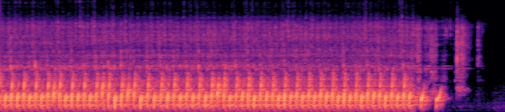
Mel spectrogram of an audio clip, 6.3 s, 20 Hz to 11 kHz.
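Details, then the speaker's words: Engine that looks factory-fresh and never opened, with water-like discharge and smoke from the silencer: fast, regular "tak tak" tapping at idle until switch-off. Rocker-gear play is suspected; fixing it cleared about 60% of the noise. Tappet or piston is suspected for the rest. "मेरे को लग रहा है इसका rocker gear है, क्योंकि इतना play नहीं होता, इसी का साउंड हो रहा था एक्चुअल में, टक टक टक टक करके।"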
